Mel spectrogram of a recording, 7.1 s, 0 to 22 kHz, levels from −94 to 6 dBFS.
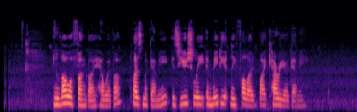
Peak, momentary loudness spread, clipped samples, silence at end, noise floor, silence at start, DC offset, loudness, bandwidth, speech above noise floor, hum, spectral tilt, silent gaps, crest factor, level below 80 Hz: -6 dBFS; 12 LU; under 0.1%; 1.05 s; -62 dBFS; 0.5 s; under 0.1%; -27 LUFS; 11.5 kHz; 36 dB; none; -5 dB/octave; none; 22 dB; -76 dBFS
